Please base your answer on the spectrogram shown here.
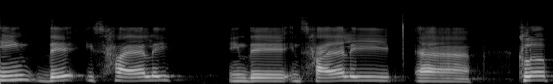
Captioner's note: speaking in a foreign language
